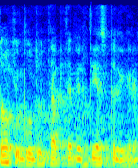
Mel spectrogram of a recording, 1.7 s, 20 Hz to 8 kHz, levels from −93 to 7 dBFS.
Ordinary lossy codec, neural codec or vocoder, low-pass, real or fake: AAC, 32 kbps; codec, 16 kHz, 2 kbps, FreqCodec, larger model; 7.2 kHz; fake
